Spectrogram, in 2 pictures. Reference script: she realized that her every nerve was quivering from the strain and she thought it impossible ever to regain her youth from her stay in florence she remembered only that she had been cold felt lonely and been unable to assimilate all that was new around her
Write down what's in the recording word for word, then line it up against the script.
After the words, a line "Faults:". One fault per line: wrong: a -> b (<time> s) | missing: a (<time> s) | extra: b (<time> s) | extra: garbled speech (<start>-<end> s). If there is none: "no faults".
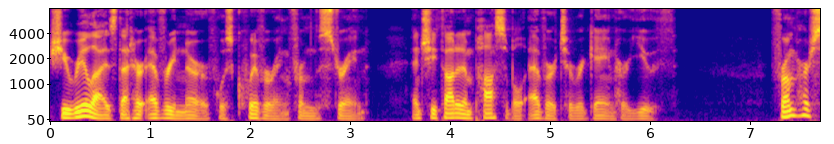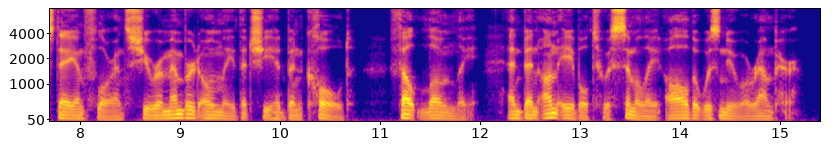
she realized that her every nerve was quivering from the strain and she thought it impossible ever to regain her youth from her stay in florence she remembered only that she had been cold felt lonely and been unable to assimilate all that was new around her
Faults:
no faults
